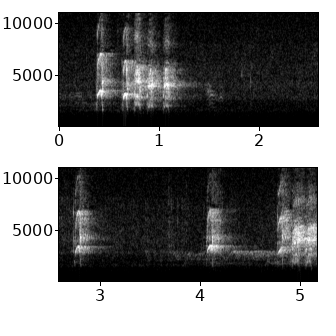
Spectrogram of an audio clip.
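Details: Arizona woodpecker calling: a fast cluster of sharp, high chattering notes, a lone harsh note, then two more short rattling bursts, with faint hiss behind.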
